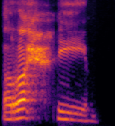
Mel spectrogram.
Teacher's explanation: तो हा पे थोड़ा सा शद्दा महसूस हुआ, उसको बहरहाल आपको दुरुस्त करना है, शद्दा नहीं होना चाहिए।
